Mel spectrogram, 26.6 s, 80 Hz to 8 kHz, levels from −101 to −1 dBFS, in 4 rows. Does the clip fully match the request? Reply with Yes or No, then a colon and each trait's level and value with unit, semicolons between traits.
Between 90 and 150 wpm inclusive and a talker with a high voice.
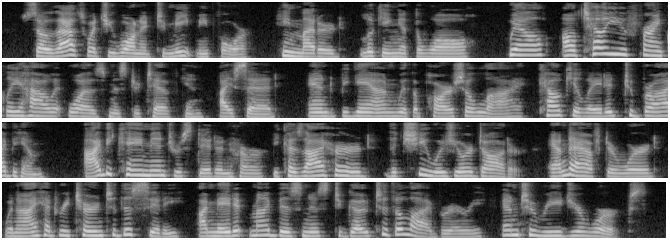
No: average, 165 wpm; high, 200 Hz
